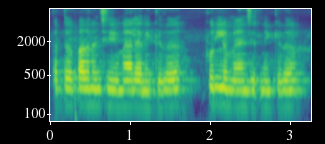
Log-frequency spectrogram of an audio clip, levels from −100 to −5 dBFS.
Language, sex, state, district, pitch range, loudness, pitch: Tamil, female, Tamil Nadu, Kanyakumari, 135-145 Hz, -19 LUFS, 135 Hz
